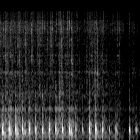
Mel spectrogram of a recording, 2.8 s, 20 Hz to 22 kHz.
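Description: A Husqvarna Viking sewing machine stitching through stabilized fabric with an 80 size needle, a rapid even run of mechanical thumps, close and loud, slowing and stopping near the end with no voices.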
